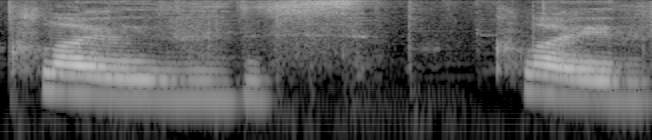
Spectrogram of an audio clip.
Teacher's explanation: the th sound is very very soft it is definitely still there it needs to sound different from the verb close okay which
